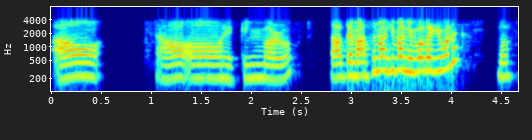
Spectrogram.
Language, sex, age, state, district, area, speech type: Assamese, female, 30-45, Assam, Lakhimpur, rural, conversation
